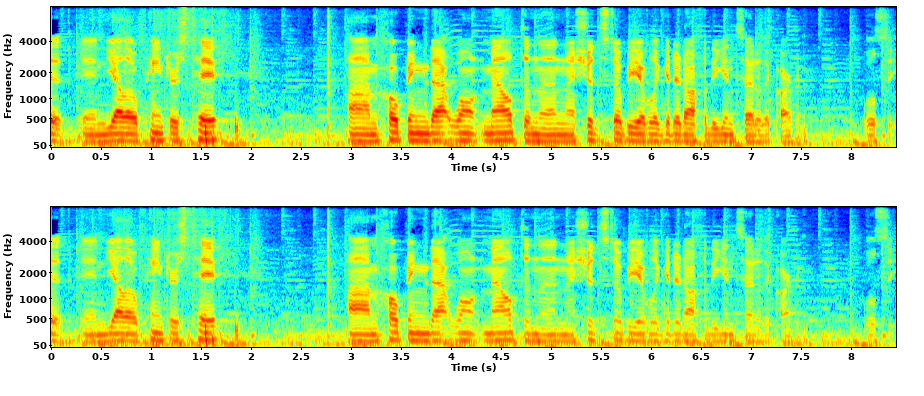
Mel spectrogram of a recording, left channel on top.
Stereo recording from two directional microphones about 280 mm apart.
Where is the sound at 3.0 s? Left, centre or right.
Centre.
